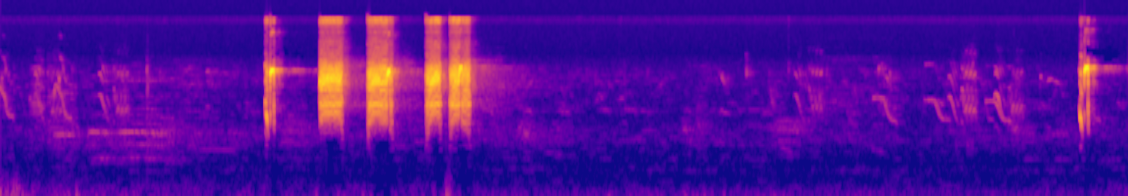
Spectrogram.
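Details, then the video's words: Black francolin (Kala Teetar) from Pakistan, a fast 'speeder' or 'chakri wala' caller. After faint whistles comes a sharp note, then three loud harsh rasping bursts in quick succession. Softer chirps and one more sharp note follow. "Speeder kala Teetar One Minute Eleven Voices Pakistani Fastest Kala Teetar Chakri Wala Teetar"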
